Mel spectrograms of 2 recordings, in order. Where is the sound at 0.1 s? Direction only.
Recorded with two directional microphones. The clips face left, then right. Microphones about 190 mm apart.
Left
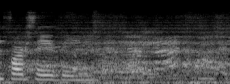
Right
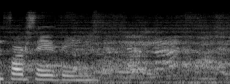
20° right (ahead or behind).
